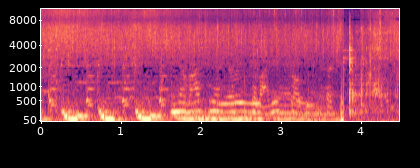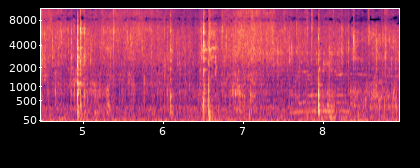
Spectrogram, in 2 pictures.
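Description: Boiled eggs frying in oil in an iron kadai, sizzling, while a steel spatula stirs and scrapes them around the pan. The scraping knocks are loudest in the first four seconds; after that the sizzle goes on with a few sharp clicks.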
